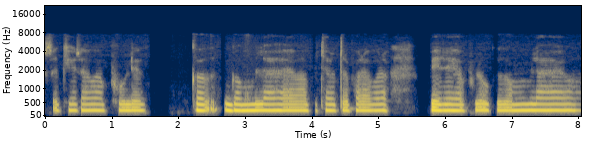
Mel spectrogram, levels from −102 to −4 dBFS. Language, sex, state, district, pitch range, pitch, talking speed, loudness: Hindi, female, Bihar, Araria, 215-220 Hz, 220 Hz, 150 wpm, -15 LUFS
